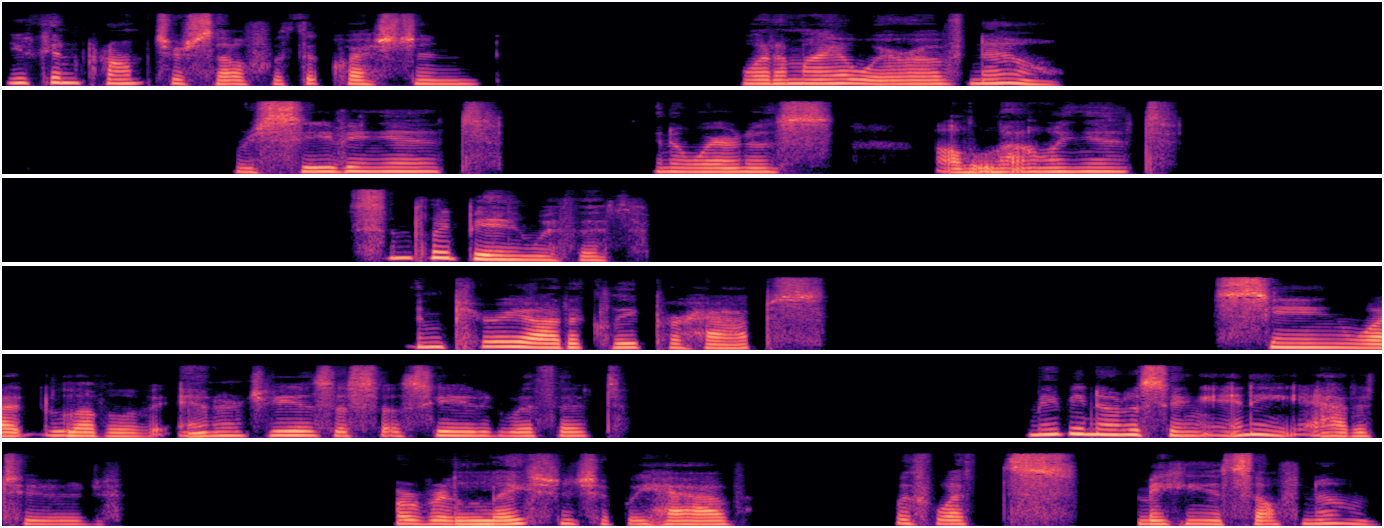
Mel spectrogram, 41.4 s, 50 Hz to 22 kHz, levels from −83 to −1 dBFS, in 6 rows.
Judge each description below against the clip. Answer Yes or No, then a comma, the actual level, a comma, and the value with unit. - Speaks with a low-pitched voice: No, medium, 175 Hz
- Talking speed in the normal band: No, slow, 70 wpm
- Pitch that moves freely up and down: No, narrow, 2.5 semitones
